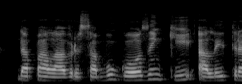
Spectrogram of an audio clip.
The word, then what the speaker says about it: Sabugosa: sílaba falar palavra novamente Sabugosa o s ele é usado entre vogais quando é necessário que essa letra é essa ela tem o som de z então ela vai ser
